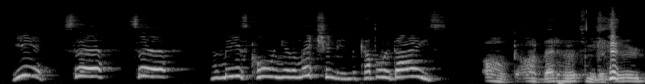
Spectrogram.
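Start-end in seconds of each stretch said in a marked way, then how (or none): 0.1-4.4 put-on very high little Australian boy voice. In a role-play scene, reporting to sir after being urged to keep going: small Australian kid from The Simpsons. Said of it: "you sound like that little kid on The Simpsons".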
